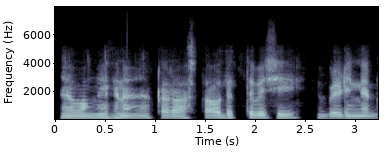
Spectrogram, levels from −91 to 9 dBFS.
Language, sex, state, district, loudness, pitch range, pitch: Bengali, male, West Bengal, Jalpaiguri, -19 LUFS, 125-130 Hz, 125 Hz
